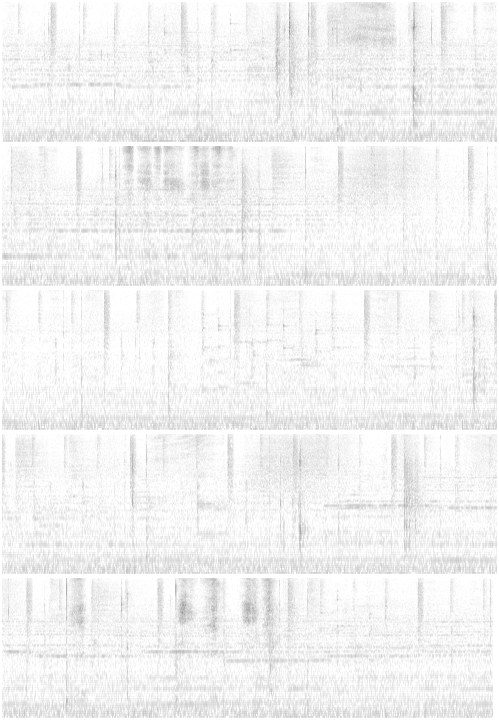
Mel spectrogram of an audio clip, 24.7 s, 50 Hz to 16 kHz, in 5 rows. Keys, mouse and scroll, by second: 0.1 click, 2.0 KP_1, 3.5 shift+middle click, 4.4 click, 5.4 click, 6.2 shift+click, 6.4 shift+click, 8.1 click, 9.1 click, 9.9 click, 10.8 click, 11.7 click, 12.7 middle click, 16.4 ctrl+middle click, 19.5 click, 20.5 ctrl+click, 21.6 click, 22.2 click, 22.7 ctrl+click, 22.9 middle click.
